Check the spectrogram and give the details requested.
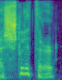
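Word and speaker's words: sliotar: this ball called a schlitter that's s l o t a r so it's not spelled the way it's pronounced you hit it into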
